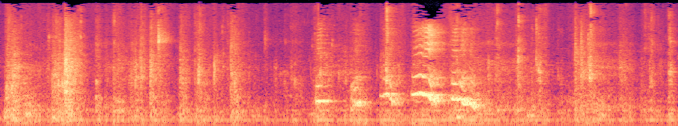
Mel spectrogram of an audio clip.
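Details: Chocolate Labrador Retriever puppies, the litter of foster mother Josie, indoors eating their first solid puppy food and drinking from a water bowl; brief high whimpers rise in the middle among wet lapping and chewing clicks.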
